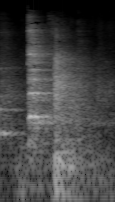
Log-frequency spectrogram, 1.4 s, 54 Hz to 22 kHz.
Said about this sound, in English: I really must get some WD-40 for that door. Makes this place sound like a haunted house.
